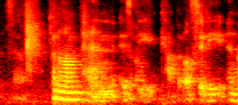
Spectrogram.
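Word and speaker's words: Phnom Penh: capital cities that correct that is correct yes p on pen is the capital of Cambodia okay can you spell that sure it's pH n o m and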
